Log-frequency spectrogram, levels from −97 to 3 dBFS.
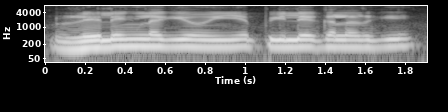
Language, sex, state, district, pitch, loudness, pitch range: Hindi, male, Uttar Pradesh, Shamli, 155 Hz, -13 LUFS, 150-160 Hz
